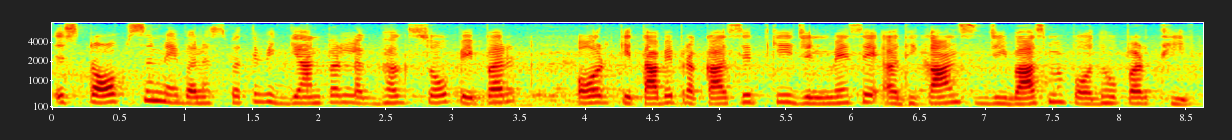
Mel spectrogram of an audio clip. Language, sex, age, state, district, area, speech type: Hindi, female, 18-30, Madhya Pradesh, Harda, urban, read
